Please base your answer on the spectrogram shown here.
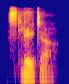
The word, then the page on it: slater: Indian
